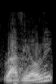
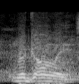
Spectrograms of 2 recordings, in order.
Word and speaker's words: Rigoli: And now with that, the script on the page, I'm going to attempt to invite Mr. Ravioli? No. – Rigoli. – Sorry, my apologies. Didn't mean to sound. – Olivero Rigoli. – Olivero Rigoli. Did I spell it right? – Yes.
